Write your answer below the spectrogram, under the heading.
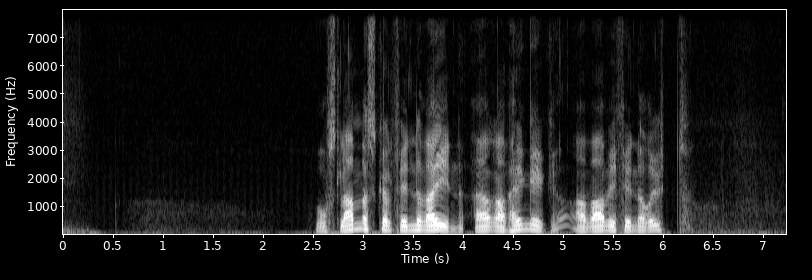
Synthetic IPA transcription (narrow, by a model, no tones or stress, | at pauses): ʋʊʁslɑməskɑlfɪnəʋæɪənæːʁɑːʋhɛŋɪɡɑːʋɑːʋiːfɪnəʁʉːt̪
